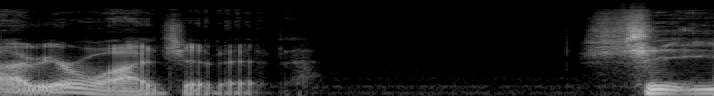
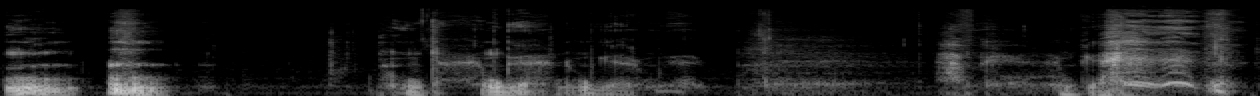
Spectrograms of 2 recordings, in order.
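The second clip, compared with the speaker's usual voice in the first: whispering; 6 semitones lower, 7 dB quieter than usual. Real, not acted. Composing herself again.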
